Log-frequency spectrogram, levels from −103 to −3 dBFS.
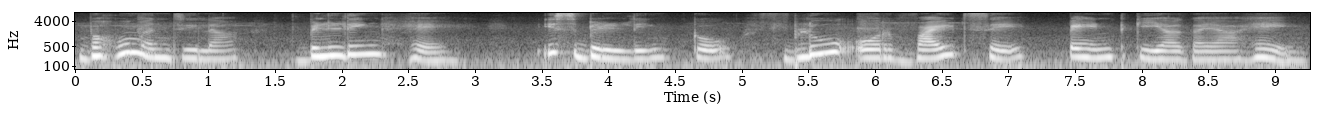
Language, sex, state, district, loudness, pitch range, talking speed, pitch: Hindi, female, Madhya Pradesh, Dhar, -16 LUFS, 170-225 Hz, 95 wpm, 195 Hz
